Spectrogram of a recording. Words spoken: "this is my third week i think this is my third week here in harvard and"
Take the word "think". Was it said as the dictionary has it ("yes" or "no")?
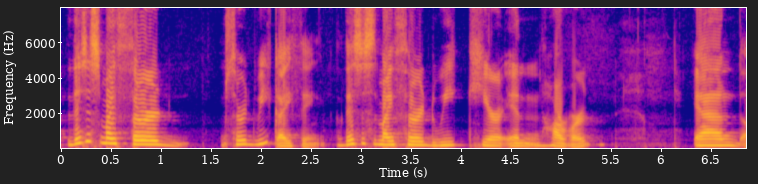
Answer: yes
